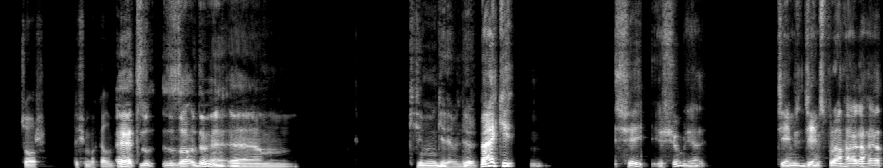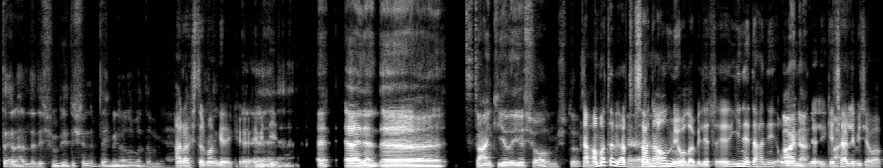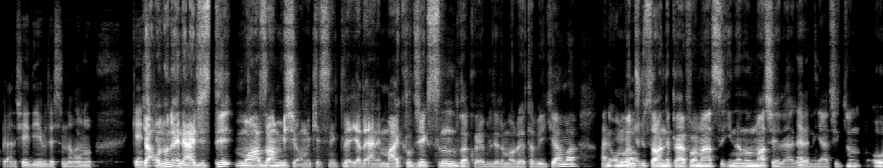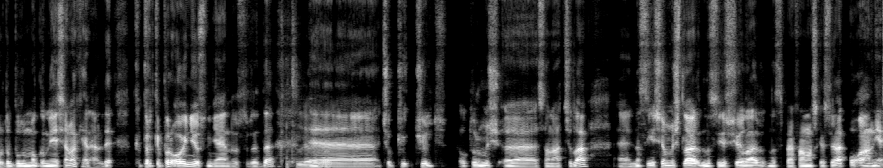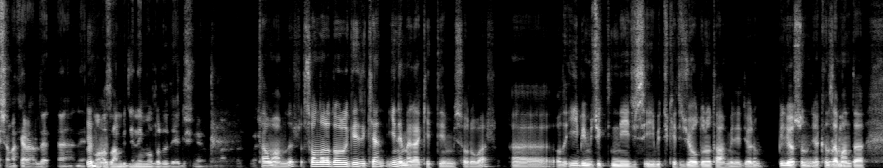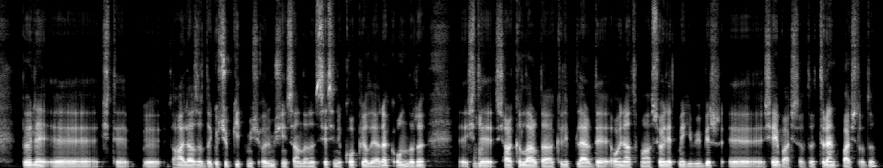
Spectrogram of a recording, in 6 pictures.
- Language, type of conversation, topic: Turkish, podcast, Müzik zevkini en çok kim ya da ne etkiledi?
- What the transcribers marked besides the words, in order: other background noise; tapping; unintelligible speech; in English: "Wow"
